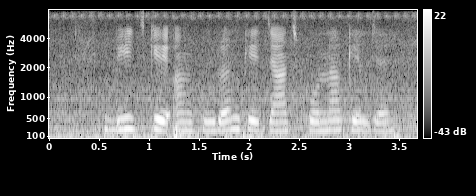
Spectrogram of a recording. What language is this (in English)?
Maithili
